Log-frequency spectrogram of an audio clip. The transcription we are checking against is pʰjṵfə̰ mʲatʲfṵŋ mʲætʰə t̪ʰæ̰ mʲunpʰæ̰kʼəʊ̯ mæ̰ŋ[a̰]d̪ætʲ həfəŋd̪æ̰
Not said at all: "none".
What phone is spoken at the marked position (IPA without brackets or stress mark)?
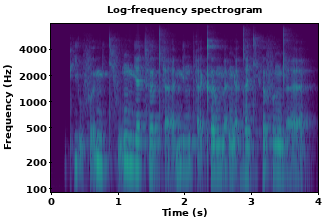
æ̰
